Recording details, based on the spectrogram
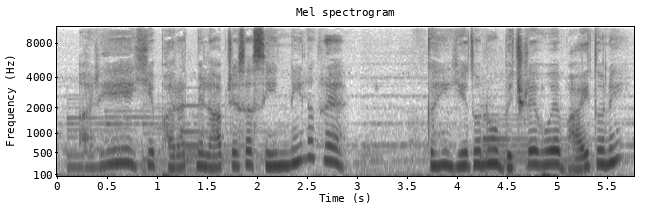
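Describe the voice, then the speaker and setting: A woman acting a chatty, joking, easily flustered young woman in an audio drama, informal and expressive. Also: fairly high pitch, normal speed, faint music behind, lightly acted. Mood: teasing.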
